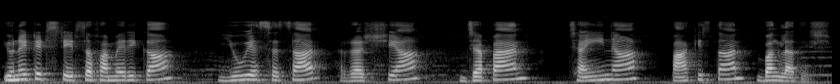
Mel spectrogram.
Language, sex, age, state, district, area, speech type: Sanskrit, female, 60+, Karnataka, Mysore, urban, spontaneous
